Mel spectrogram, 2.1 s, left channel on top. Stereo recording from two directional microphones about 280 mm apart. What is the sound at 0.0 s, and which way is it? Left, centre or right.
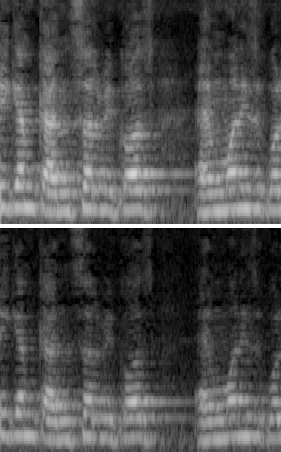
A man's voice, left.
